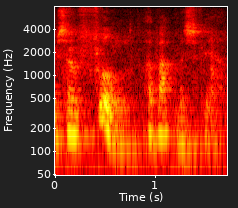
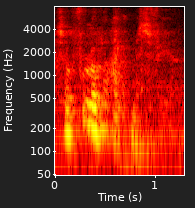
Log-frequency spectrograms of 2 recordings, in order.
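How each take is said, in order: First: The word full carries the strongest stress. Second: The word atmosphere carries the strongest stress.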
